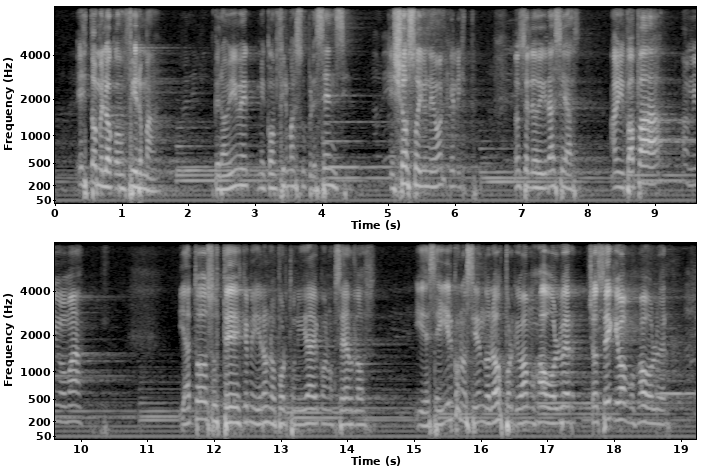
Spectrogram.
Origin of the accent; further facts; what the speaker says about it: Neuquén, Argentina; yo soy de Neuquén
